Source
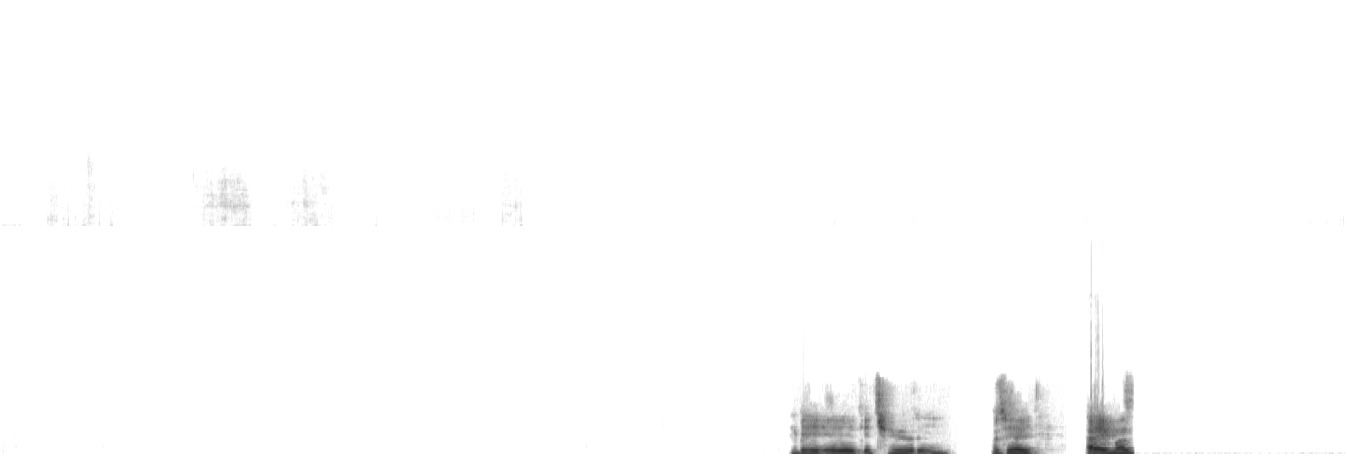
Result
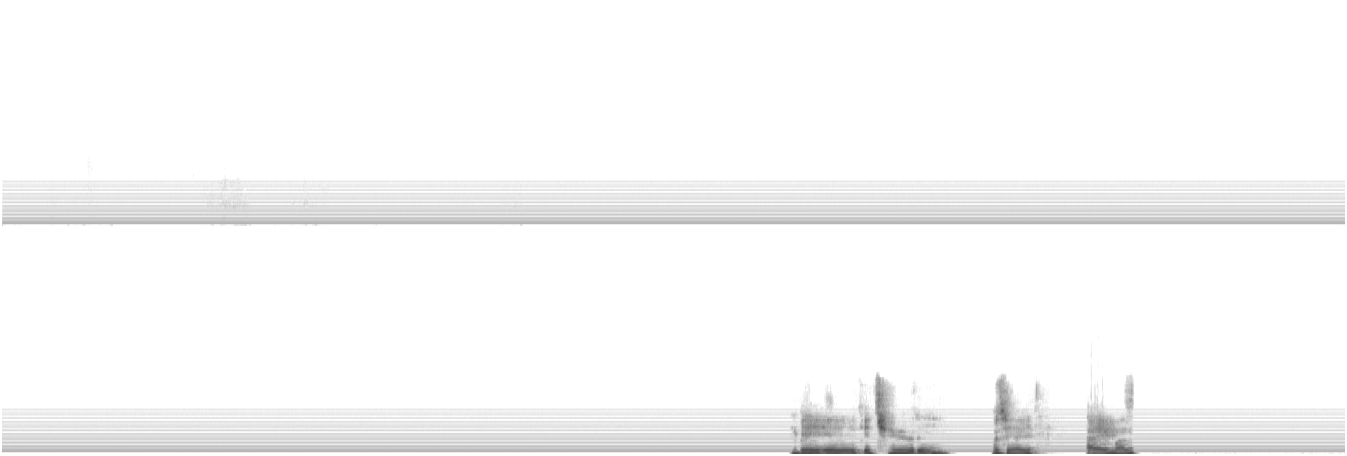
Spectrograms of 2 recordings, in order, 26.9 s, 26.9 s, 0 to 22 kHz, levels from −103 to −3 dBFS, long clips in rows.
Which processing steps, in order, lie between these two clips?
bell 130 Hz +5.5 dB 0.44 oct; negative-ratio compressor -28 dBFS, ratio -1; buzz 400 Hz, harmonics 11, -66 dBFS -6 dB/oct; gain -8 dB

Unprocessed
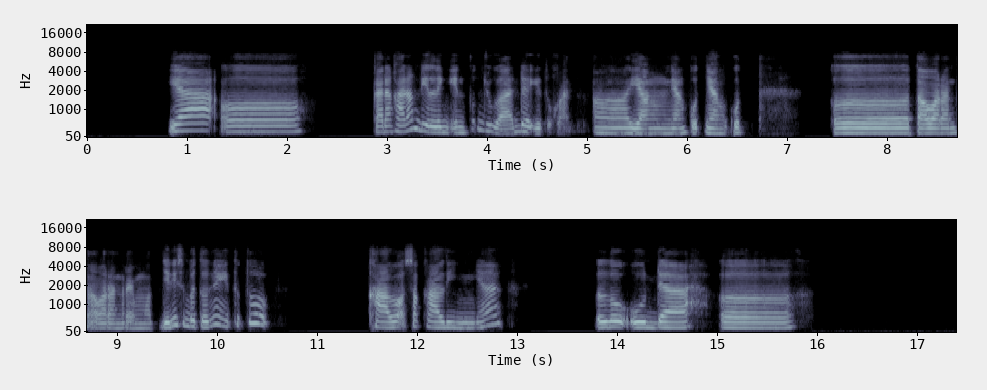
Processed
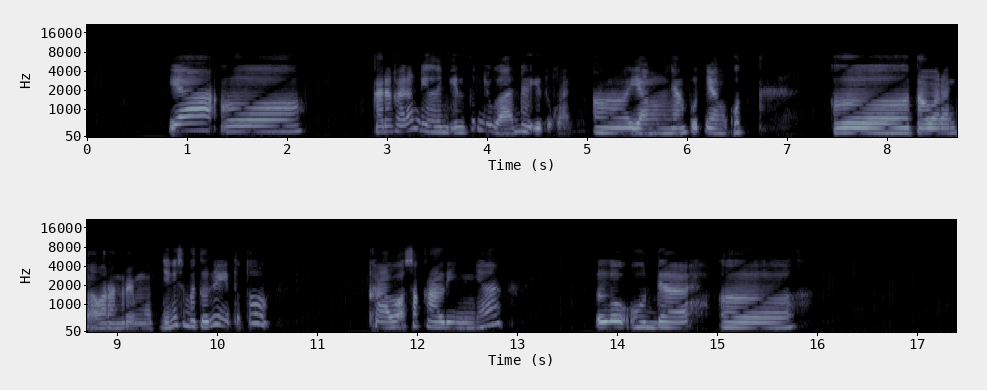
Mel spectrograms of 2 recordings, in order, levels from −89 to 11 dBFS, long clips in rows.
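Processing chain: crackle 150/s -45 dBFS; endless phaser +1.3 Hz; gain -7 dB

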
